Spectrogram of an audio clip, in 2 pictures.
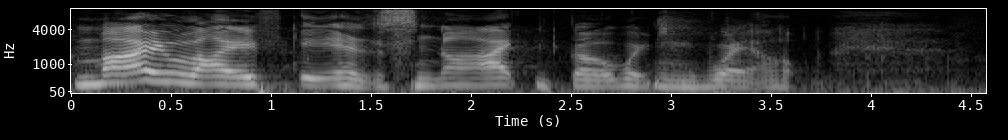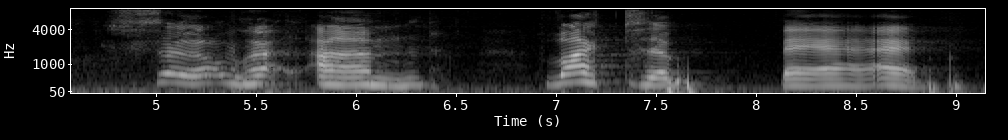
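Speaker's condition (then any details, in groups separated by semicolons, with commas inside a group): Essential tremor; voice affected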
